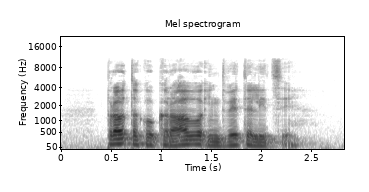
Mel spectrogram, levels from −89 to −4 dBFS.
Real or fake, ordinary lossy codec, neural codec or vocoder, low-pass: real; MP3, 64 kbps; none; 10.8 kHz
